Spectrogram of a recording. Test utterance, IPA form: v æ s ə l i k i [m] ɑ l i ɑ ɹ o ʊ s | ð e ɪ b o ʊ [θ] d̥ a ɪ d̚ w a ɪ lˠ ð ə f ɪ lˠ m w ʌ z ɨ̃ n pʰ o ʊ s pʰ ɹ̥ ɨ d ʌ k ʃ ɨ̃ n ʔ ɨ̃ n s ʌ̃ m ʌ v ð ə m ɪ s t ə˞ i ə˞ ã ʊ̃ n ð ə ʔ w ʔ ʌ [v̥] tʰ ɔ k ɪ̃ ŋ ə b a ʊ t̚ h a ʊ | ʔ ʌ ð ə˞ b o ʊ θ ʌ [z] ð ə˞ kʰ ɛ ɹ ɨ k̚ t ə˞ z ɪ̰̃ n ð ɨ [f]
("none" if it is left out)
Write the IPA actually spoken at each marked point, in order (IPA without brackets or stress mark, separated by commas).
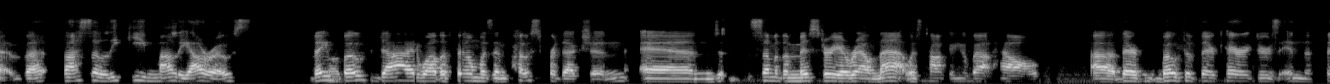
m, θ, z̥, v, f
